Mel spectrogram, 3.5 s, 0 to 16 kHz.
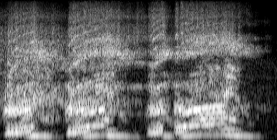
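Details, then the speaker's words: Ryobi two-stroke weed eater, sat in a garage since 2023, fuel lines had been fitted backwards, just started on choke after a cold-blooded first pull: buzzy revs rise and fall three times, picking up cleanly and evenly; trimmer runs properly. "Ah, we felt a kick. A little bit cold-blooded. And there she goes."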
